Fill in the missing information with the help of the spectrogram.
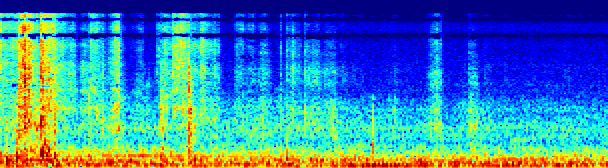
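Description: Paper instruction leaflet being handled and shifted between the fingers, giving a few short rustles and crinkles in the first three seconds and one more a little past the middle, over a faint low hum.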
